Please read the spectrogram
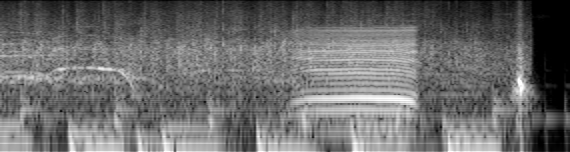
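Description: Cartoon applause sound effect over the closing bars of a children's song. Short bass notes play under the clapping, and about two seconds in a long held pitched note sounds for about a second.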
